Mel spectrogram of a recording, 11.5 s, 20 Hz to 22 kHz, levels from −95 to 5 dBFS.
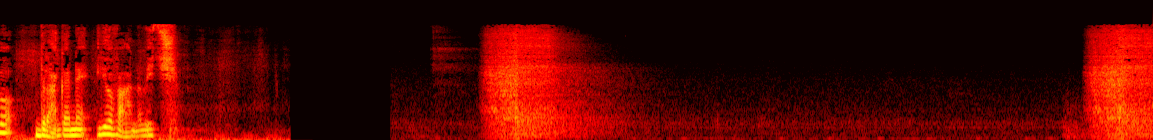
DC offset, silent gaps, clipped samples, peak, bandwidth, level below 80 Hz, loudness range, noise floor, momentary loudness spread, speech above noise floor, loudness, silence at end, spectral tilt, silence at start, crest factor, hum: under 0.1%; 3.13-3.91 s; under 0.1%; -12 dBFS; 10.5 kHz; -56 dBFS; 18 LU; -71 dBFS; 18 LU; 45 dB; -28 LUFS; 0 s; -5 dB/octave; 0 s; 22 dB; none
